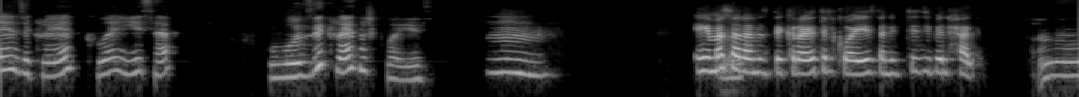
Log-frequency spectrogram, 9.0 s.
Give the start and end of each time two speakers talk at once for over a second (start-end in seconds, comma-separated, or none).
none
